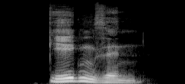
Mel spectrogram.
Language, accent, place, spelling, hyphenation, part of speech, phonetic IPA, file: German, Germany, Berlin, Gegensinn, Ge‧gen‧sinn, noun, [ˈɡeːɡn̩ˌzɪn], De-Gegensinn.ogg
- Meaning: 1. opposite meaning 2. opposite direction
